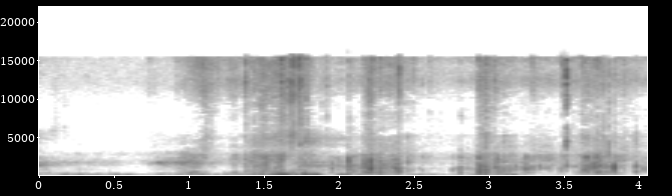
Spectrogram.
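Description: Wind rumbling on the microphone at an exposed mountain viewpoint, with a few soft scuffs like footsteps on gravel about halfway through.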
